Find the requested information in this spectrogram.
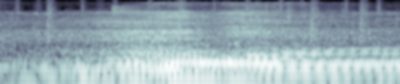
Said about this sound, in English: A car driving too fast up the hill.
